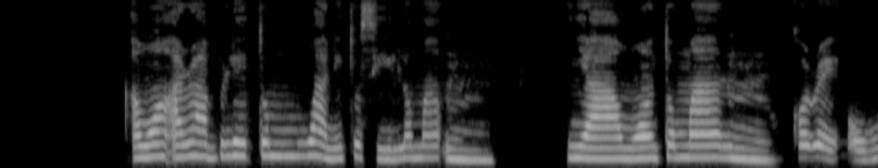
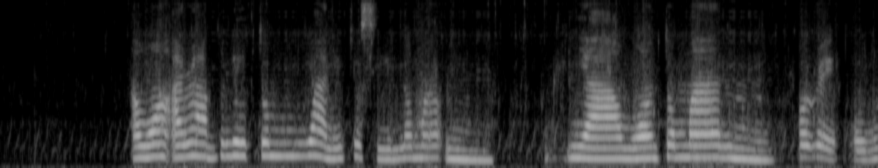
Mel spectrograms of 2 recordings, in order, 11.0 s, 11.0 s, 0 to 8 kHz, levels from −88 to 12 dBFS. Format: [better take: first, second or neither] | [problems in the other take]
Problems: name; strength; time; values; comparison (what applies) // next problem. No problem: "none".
first | noise reduction (neural separator model SepFormer DNS4)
